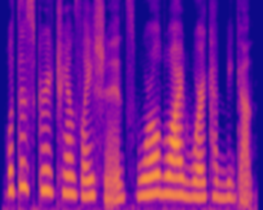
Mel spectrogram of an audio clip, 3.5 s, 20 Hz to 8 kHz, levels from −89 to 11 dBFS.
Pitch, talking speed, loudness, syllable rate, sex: 240 Hz, 155 wpm, -19 LUFS, 3.9 syllables/s, female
